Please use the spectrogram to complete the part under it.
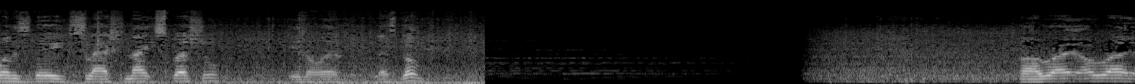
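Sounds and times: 
speech: 0.0s - 4.4s, 10.2s - 11.3s
heavy pouring rain storm: 0.0s - 4.9s, 8.0s - 11.3s.

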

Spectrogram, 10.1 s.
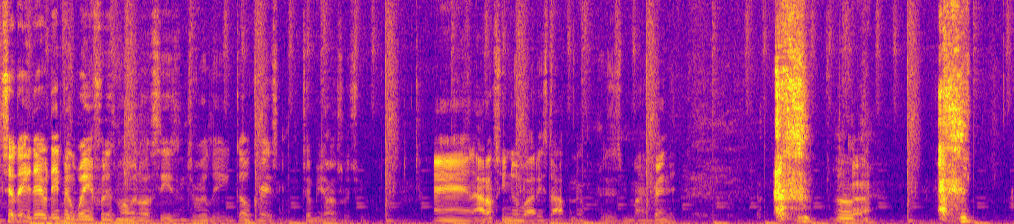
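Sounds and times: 
speech: 0.0s - 7.1s, 7.7s - 8.8s, 9.6s - 9.9s
person sneezing: 7.6s - 8.7s, 9.4s - 9.8s.

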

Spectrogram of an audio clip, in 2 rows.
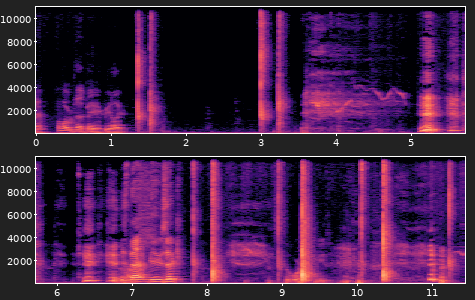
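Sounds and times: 
speech: 0.2s - 1.4s, 5.1s - 7.8s, 9.0s - 10.2s, 11.0s - 11.4s
finger snaps: 1.4s - 1.8s, 3.0s - 3.6s, 7.7s - 11.4s
hand claps: 1.4s - 1.8s, 3.0s - 3.8s, 7.6s - 11.4s
laughter: 3.6s - 11.4s.

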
